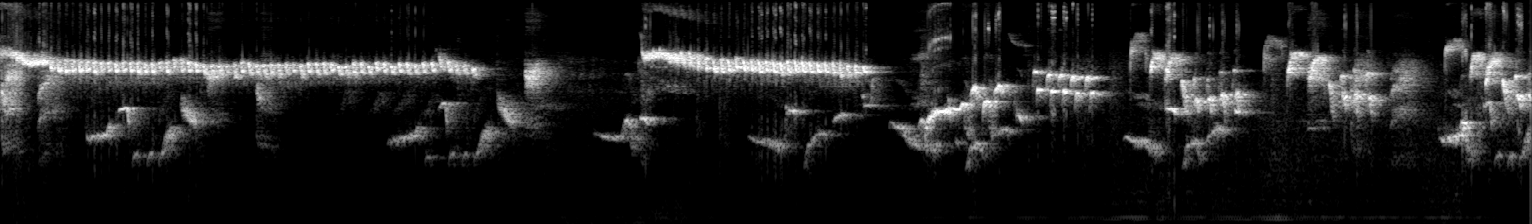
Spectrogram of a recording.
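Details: Morning song at a white-rumped shama breeding farm, all birds singing: long, sustained high trilled notes, then fast, varied whistled phrases in rapid succession.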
